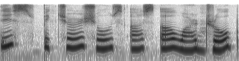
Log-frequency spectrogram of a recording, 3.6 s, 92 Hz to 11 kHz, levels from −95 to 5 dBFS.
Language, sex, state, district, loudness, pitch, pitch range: English, female, Assam, Kamrup Metropolitan, -15 LUFS, 255 Hz, 240-275 Hz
